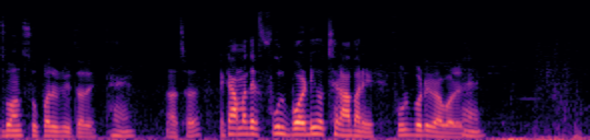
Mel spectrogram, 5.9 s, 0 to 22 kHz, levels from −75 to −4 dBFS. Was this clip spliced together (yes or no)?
no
